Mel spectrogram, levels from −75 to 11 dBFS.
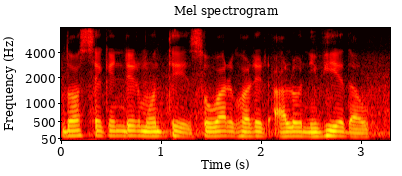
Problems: constant background noise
